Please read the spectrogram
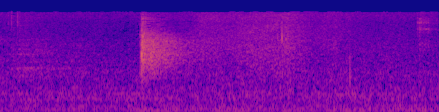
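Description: Low steady hum with one short, sharp sound about two-thirds of a second in, fading quickly.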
